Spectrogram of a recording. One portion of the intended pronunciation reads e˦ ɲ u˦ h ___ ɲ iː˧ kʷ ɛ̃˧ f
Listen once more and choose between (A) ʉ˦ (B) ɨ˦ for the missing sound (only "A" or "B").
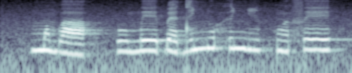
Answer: B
